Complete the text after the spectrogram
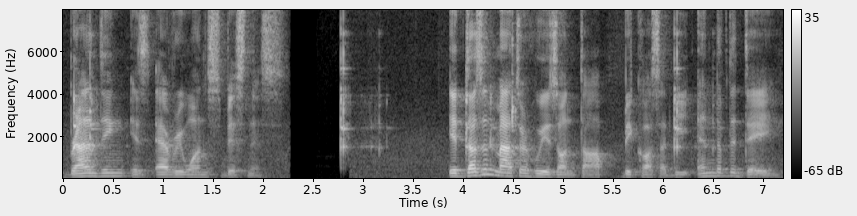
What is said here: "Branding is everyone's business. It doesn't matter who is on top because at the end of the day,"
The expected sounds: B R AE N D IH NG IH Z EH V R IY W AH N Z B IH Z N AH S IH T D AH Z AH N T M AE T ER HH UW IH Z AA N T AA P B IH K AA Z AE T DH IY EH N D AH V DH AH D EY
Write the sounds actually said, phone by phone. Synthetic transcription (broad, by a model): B R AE N D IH NG IH Z EH V R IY W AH N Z B IH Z N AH S IH T D AH Z AH N T M AE T ER HH UW IH Z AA N T AA P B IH K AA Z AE T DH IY EH N D AH V DH AH D EY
